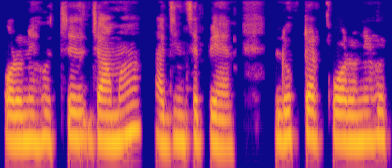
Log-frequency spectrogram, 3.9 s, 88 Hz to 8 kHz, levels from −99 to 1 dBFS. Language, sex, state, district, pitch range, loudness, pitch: Bengali, female, West Bengal, North 24 Parganas, 185-195 Hz, -18 LUFS, 190 Hz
